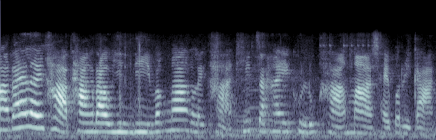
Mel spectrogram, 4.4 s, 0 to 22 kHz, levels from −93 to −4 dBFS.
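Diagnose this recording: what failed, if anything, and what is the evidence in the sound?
Nothing in the recording points to a failure at any stage. The speech has passed through a WebRTC call path, heard as a top end that stops at about 8 kHz, which fits Opus in its wideband mode at around 32 kbps.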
